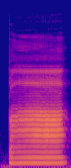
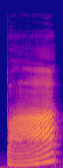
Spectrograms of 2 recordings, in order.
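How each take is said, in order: First: The pitch stays level and flat. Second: The pitch rises steadily upward. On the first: "we're just moving in a line" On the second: "we're steadily rising up"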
